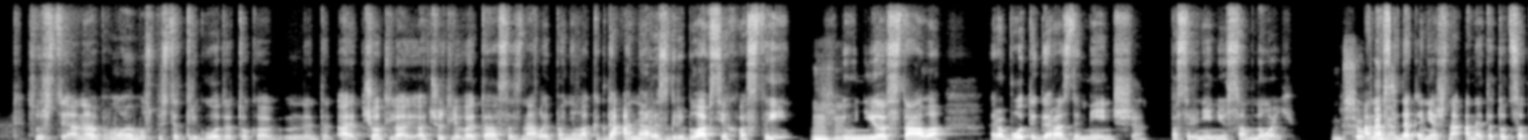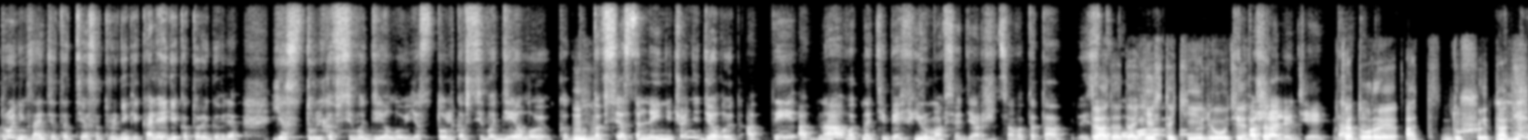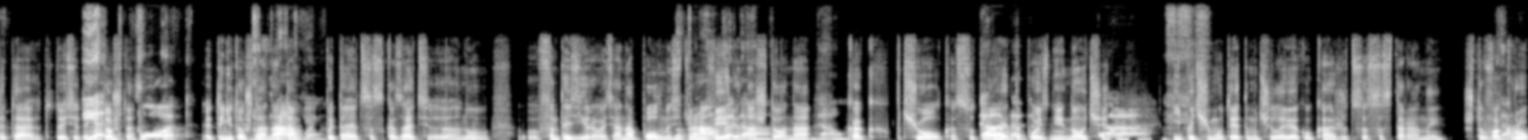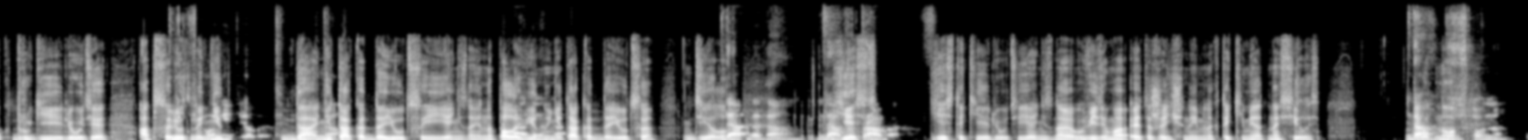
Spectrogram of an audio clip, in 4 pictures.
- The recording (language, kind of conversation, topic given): Russian, unstructured, Когда стоит идти на компромисс в споре?
- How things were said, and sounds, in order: other background noise; tapping; laugh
